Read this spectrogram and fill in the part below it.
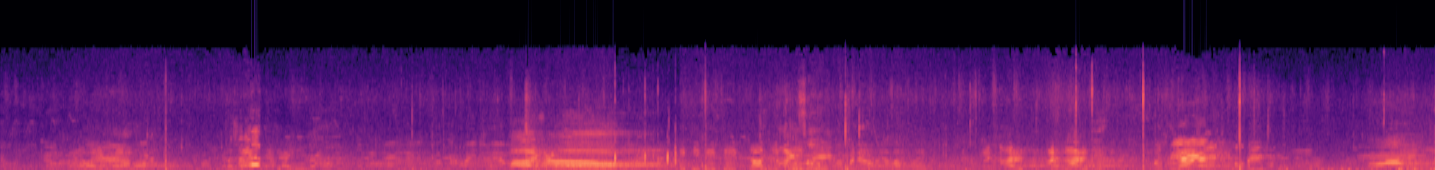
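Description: Players shout to each other outdoors in the open.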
